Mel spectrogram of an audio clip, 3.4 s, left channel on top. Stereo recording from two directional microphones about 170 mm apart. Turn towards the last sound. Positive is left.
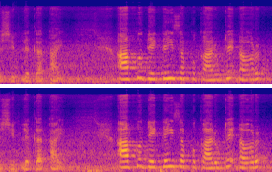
turn(degrees=-35)  # may be behind; listen again after turning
